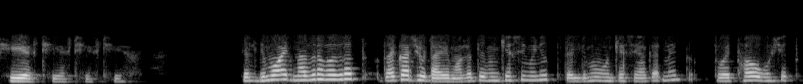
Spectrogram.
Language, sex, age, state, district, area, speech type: Kashmiri, male, 30-45, Jammu and Kashmir, Shopian, rural, conversation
